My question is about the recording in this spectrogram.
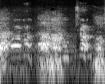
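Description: A group of devotees chanting together in unison, loud short repeated phrases.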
